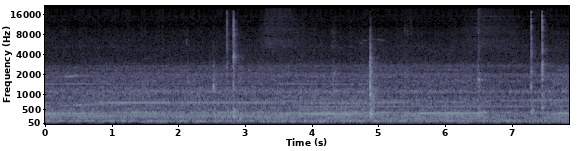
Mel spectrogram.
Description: The boiler starting up and then making a loud vibrating noise.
